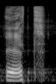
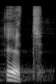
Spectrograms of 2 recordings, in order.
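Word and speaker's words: את: Porque essas duas letrinhas que você pronuncia et é um alef e um tav. A primeira e a última letra do alfabeto hebraico se pronuncia et.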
